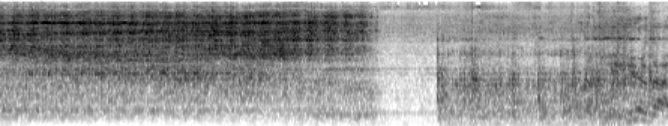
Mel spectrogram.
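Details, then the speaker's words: Wood lathe turning a honey dipper blank: rough, rasping cut with an uneven knock as the tool catches high spots, blank not yet round. "that means that this here isn't quite round yet you can still hear it"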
